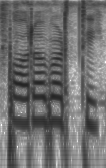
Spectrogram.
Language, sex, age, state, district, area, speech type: Odia, female, 18-30, Odisha, Jagatsinghpur, rural, read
